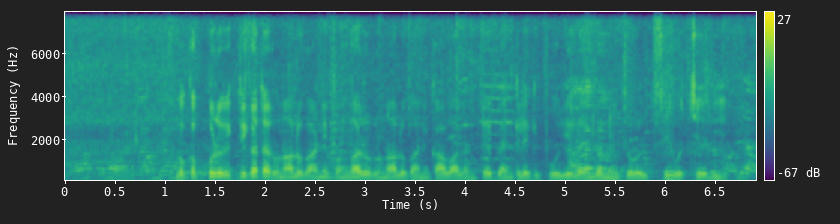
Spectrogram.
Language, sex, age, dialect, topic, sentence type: Telugu, female, 31-35, Southern, banking, statement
